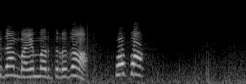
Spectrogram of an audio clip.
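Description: A woman speaks sharply and loudly, close by.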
